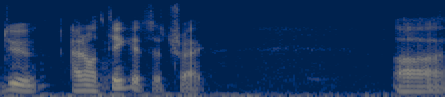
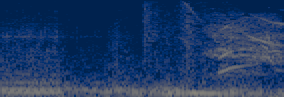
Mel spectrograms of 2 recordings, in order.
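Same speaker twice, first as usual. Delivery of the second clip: high laugh, starting breathy; real burst of laughter; 11 dB quieter than usual. Real, not acted. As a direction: burst out laughing at the silly finish. Laughs at finishing backwards.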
